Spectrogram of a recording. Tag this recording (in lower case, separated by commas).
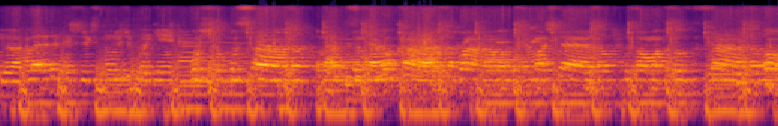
music, music of latin america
